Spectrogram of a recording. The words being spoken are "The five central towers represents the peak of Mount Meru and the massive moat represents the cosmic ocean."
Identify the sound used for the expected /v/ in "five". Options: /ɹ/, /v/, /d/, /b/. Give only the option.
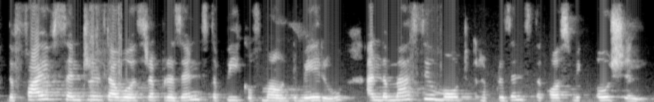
/v/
